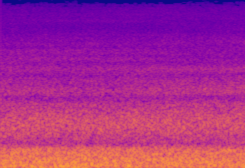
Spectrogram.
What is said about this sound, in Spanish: escucha este mar. Este mar es para ti. Estas olas que rompen son para ti.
